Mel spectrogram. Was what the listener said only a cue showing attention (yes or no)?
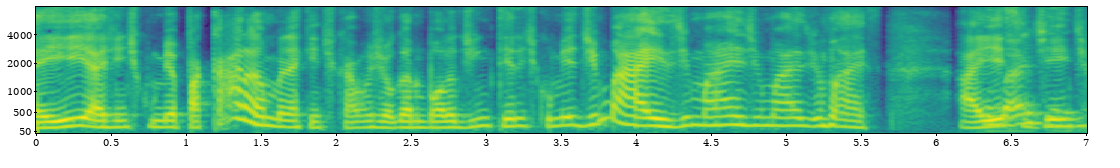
yes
